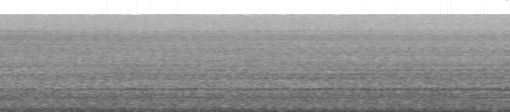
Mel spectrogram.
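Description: Nissan Sentra's four-cylinder engine idling steadily, heard close up with the hood open, with a faint steady whine over the low engine note.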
